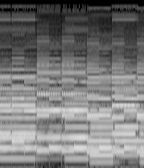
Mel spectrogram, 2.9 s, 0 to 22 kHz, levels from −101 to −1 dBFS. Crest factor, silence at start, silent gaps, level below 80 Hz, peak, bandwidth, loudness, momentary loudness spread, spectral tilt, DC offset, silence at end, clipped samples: 12 dB; 0 s; none; -70 dBFS; -4 dBFS; 19 kHz; -16 LUFS; 2 LU; -3.5 dB/octave; under 0.1%; 0 s; under 0.1%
